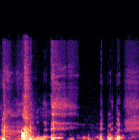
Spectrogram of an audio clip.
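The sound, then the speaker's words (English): A small dog lets out a few sharp, high barks, followed by a run of shorter, softer vocal yelps and whines that fade toward the end. “But before we get sponsored by the dog”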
